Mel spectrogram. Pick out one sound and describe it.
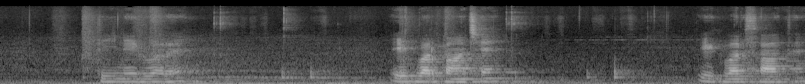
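A man explains calmly and clearly, close by.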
